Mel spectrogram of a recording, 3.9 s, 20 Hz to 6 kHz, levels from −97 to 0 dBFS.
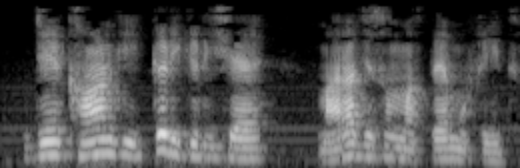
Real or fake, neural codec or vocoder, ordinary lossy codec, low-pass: real; none; MP3, 24 kbps; 5.4 kHz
